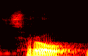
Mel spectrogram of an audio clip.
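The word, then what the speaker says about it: through: خلال يعني throw والGH هنا silent، بنقول throw يعني خلال.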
